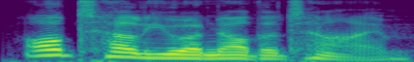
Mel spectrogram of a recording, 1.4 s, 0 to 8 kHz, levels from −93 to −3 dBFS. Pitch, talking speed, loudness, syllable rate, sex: 130 Hz, 215 wpm, -17 LUFS, 5.7 syllables/s, male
